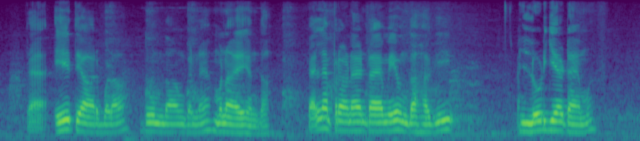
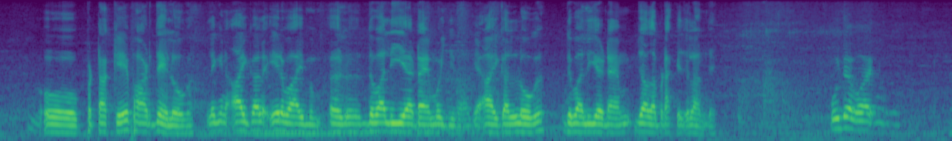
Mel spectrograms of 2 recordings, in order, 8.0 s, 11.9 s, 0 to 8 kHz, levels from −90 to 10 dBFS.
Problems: constant background noise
